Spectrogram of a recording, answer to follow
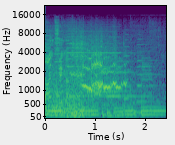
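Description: A car's tyres squeal briefly with a wavering pitch, about half a second to a second and a half in, over sustained low notes of a music score. The sound drops away near the end.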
